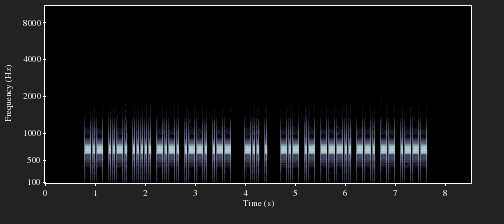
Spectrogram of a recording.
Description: Morse code, heard as a keyed tone, about 30 wpm, 700 Hz. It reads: KF5CPW DE KA8GMJ
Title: USA Callsign DE Callsign - 6 Characters - 30wpm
